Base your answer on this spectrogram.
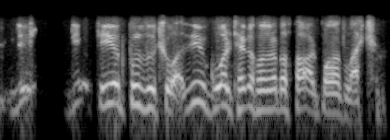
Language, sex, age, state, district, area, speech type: Kashmiri, male, 45-60, Jammu and Kashmir, Bandipora, rural, conversation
